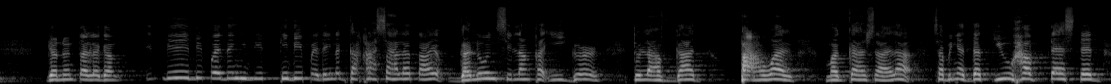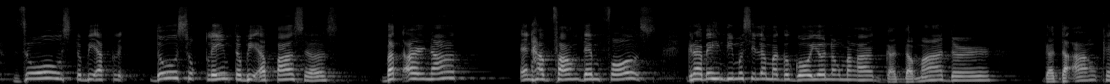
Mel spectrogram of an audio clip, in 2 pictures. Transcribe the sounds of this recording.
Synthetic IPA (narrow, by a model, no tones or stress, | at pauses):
ɡɐnont̪ɐlɐɡaŋ | ɪd̪ihɪnd̪iːpwɛːd̪ɛŋhɪnd̪ihɪnd̪ipwɛd̪ɛŋnɐɡ̚kakɐsaːlɐt̪aːjo̞ɡɐno̞nsɪlaŋkɐʔiːɡɐɹ | t̪ʊlɐvɡad̪̚ | b̥aːwɐlmɐɡ̚kɐsaːlɐsaːbɪŋad̪ɐt̪̚juhɐvt̪ɛst̪ɛd̪̚ðowst̪ʊbiɐk | ðowshuklẽjmt̪ʊbiʔɐpasɔls | bɐt̪ɐɹnat̪̚ | ʔɛ̃nɦɐvfãwnd̪ɛ̃mfɔls | ɡɾaːbɛhɪnd̪iːmosɪlamɐɡɐɡoːjonɐŋmɐŋaɡa̰d̪ɐmad̪ɛɹ | ɡ̥ɐd̪ɐ̰ʔaŋkɛ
